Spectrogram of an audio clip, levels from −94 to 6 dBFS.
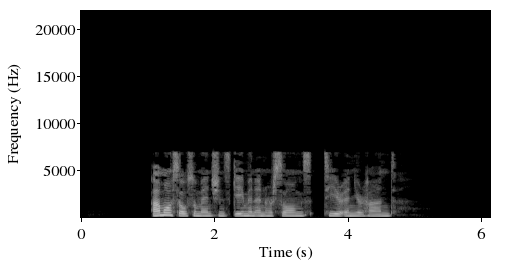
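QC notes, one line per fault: Throughout, AAC compression: the speech sounds dull and smeared, with plainly audible coding damage and nothing above 6.9 kHz. A spectrogram shows a hard flat ceiling at that cut-off. This is likely a low-bitrate AAC-LC encode, consistent with roughly 24 kbps.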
